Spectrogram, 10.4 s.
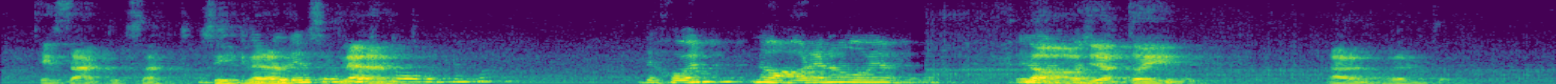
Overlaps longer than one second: present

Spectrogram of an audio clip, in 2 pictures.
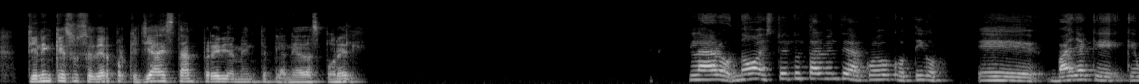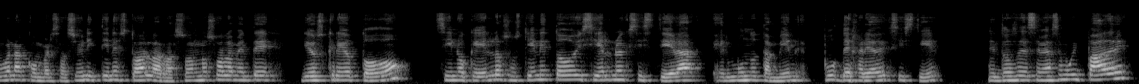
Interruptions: none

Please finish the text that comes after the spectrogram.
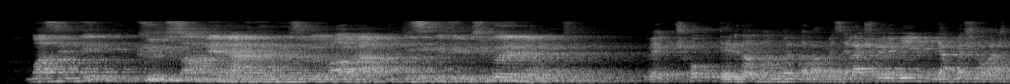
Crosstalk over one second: none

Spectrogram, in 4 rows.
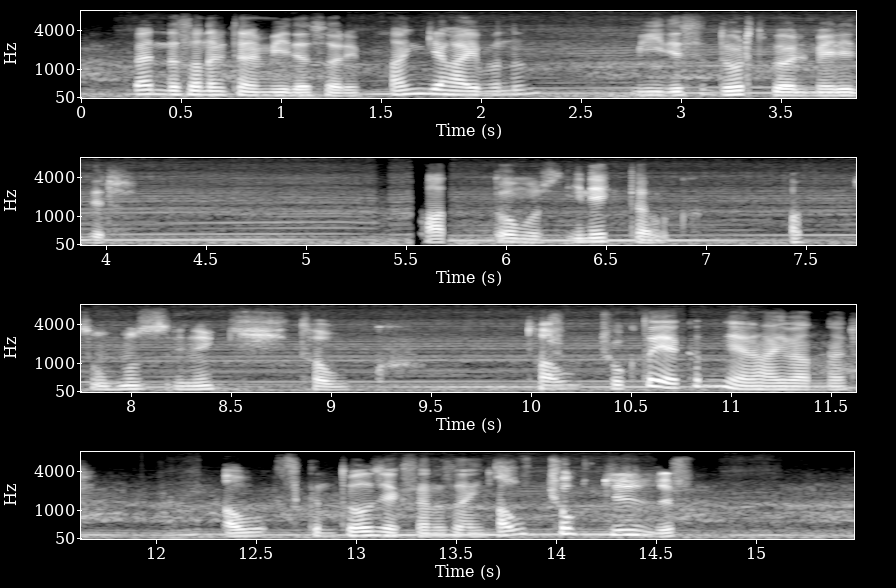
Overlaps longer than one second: none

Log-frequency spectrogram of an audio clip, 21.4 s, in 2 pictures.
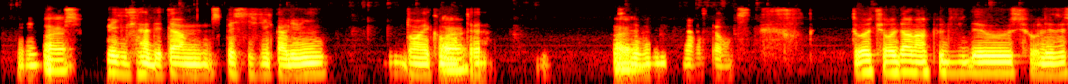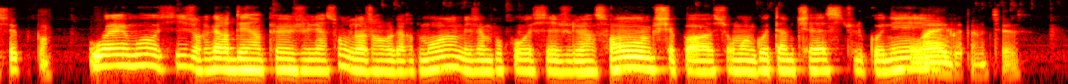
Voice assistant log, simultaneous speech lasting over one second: none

